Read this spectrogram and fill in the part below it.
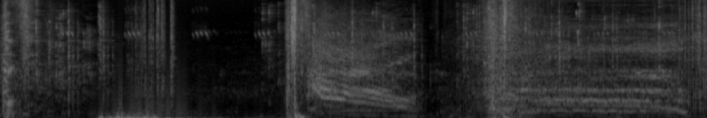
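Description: A zombie snarls and groans close by.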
